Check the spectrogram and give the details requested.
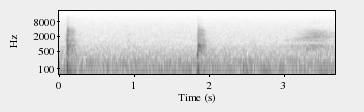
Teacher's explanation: What they realized was that if you go far enough back, say to Latin, you will find words that are voiceless stops. That is, they are produced by stopping the air and then releasing it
